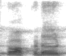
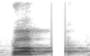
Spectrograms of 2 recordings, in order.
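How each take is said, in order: First: The ending has an extra vowel, two syllables. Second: The ending is a single consonant, one syllable. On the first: The speaker calls it wrong. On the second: The speaker calls it right.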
